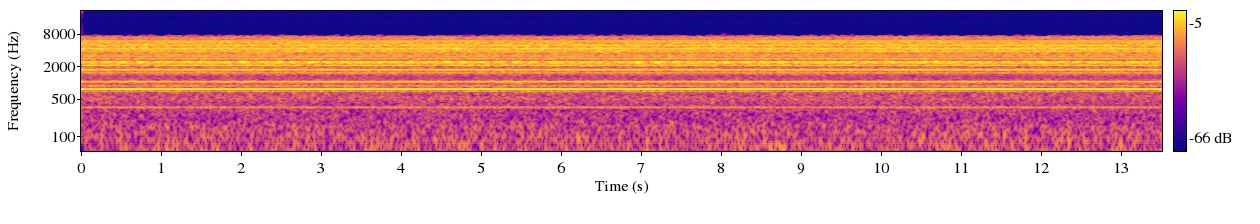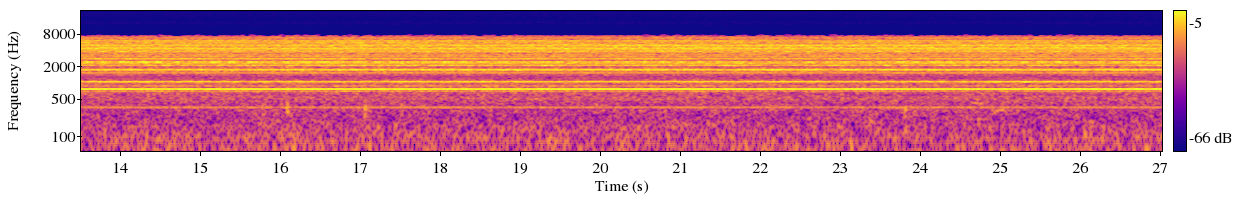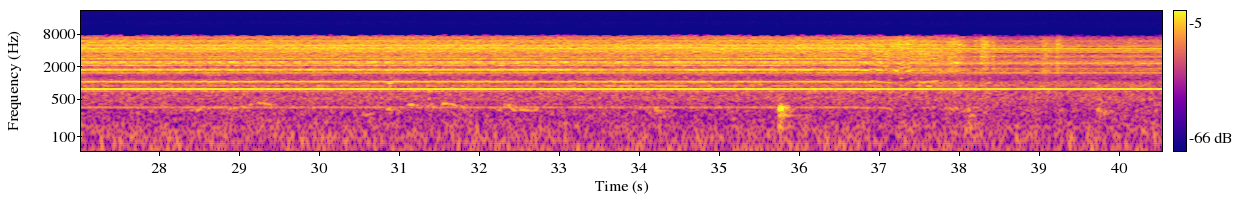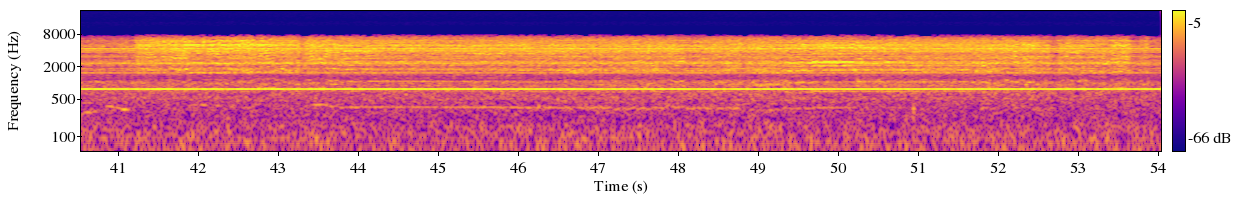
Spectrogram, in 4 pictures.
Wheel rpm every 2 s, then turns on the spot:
0, 0, 0, 0, 0, 0, 0, 0, 0, 0, 0, 0, 0, 0, 0, 0, 0, 0, 0, 0, 0, 0, 0, 0, 0, 0, 0.
none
